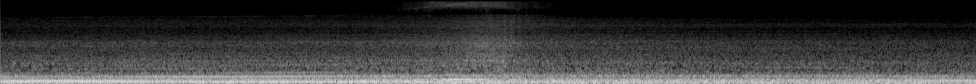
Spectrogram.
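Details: BMW E36 M3 with a new turbo, original blowoff valve still fitted, on a street drive: strong, even engine roar building steadily under throttle with a faint rising tone on top; a normal, healthy turbo acceleration.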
